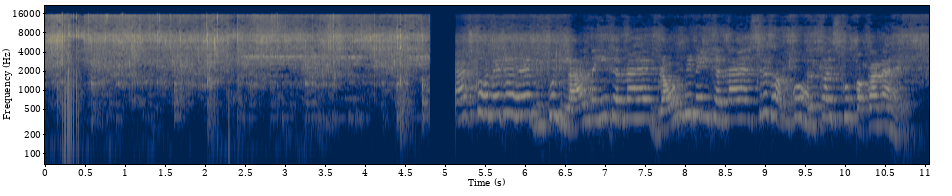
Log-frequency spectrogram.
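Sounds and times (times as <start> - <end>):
onions sizzling in hot oil: 0.0 - 11.0.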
